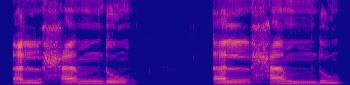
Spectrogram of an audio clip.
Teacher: الحمد ہا کو گہرائی سے ادا کرنا ہے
